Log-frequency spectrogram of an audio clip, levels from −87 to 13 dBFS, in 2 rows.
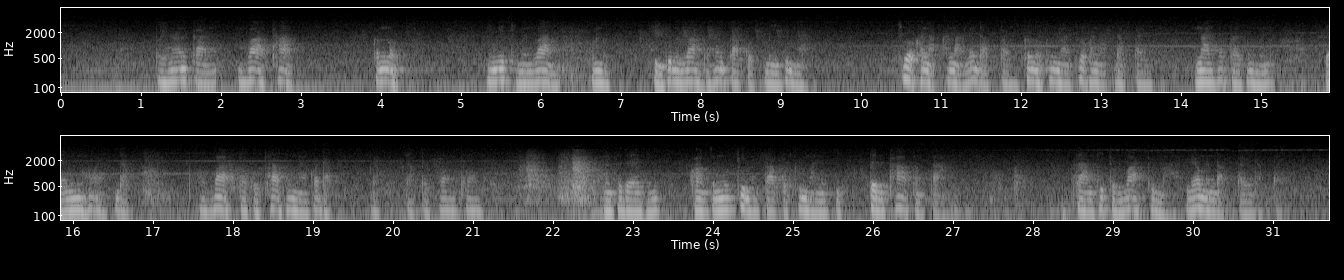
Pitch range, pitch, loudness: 110-130 Hz, 120 Hz, -28 LUFS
